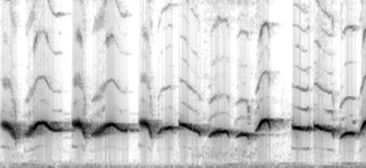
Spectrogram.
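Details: Morning practice song of a Chinese hwamei: a steady stream of short, rich, warbled whistles, each slurring up and down, delivered about three per second without a break.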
